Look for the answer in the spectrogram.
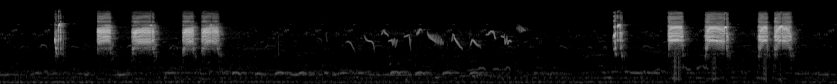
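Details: Black francolins, four birds, repeat a harsh five-note rasping phrase twice; between the phrases a softer run of small high chirps can be heard.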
